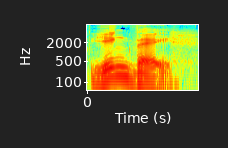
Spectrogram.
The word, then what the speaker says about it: Yngwie: Yngwie Malmsteen. – Yes. How do you say that again? – Yngwie.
